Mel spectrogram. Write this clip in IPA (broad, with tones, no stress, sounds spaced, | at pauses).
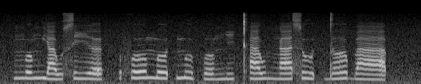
ŋ o˧˥ ŋ j a˩ w s i˧˩ ə̯ | f oː˧˥ m oː˧ t̚ m u˥˨ p o˩ ŋ i˩˧ kʰ a˧˥ w ŋ a˧˥ s uː˥˨ t̚ d ɤː˧˥ b aː˧˩ p̚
